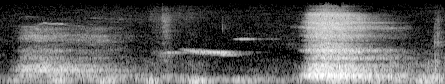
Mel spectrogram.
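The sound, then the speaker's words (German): Slow, deep breaths during a mindfulness meditation: soft, airy inhales and exhales, with one louder, fuller breath near the end and no talk over them. “Wenn Sie wollen, können Sie zu Beginn wieder zwei, drei tiefere Atemzüge nehmen.”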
